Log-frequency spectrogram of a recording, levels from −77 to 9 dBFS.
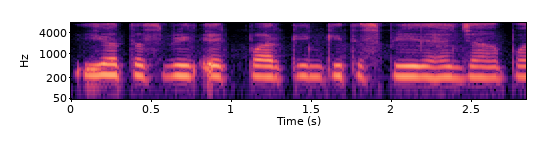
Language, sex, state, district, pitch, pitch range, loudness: Hindi, female, Himachal Pradesh, Shimla, 220 Hz, 210-230 Hz, -15 LUFS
